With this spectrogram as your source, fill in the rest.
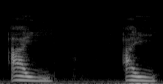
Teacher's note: there's a little hint of an ah sound in there.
